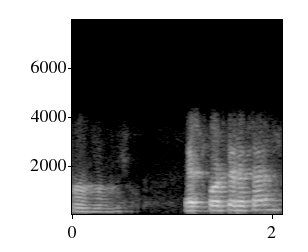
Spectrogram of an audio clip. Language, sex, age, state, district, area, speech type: Kannada, male, 30-45, Karnataka, Gadag, rural, conversation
